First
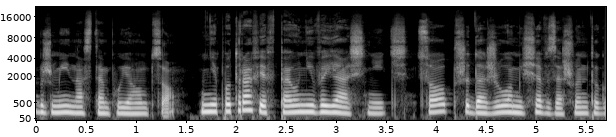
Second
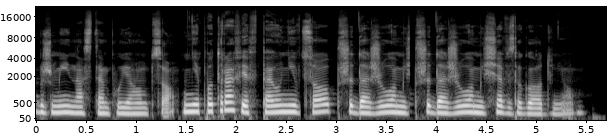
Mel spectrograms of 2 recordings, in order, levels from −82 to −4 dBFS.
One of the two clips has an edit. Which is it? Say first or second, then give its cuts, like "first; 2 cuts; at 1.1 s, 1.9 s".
second; 4 cuts; at 1.4 s, 2.6 s, 3.7 s, 4.8 s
